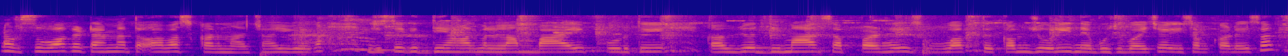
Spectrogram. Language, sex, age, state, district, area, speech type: Maithili, female, 18-30, Bihar, Araria, rural, spontaneous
